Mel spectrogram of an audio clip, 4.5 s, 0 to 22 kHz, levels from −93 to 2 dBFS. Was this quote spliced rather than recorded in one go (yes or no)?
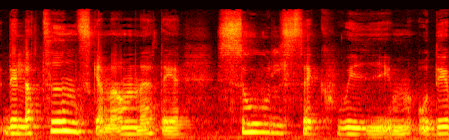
yes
